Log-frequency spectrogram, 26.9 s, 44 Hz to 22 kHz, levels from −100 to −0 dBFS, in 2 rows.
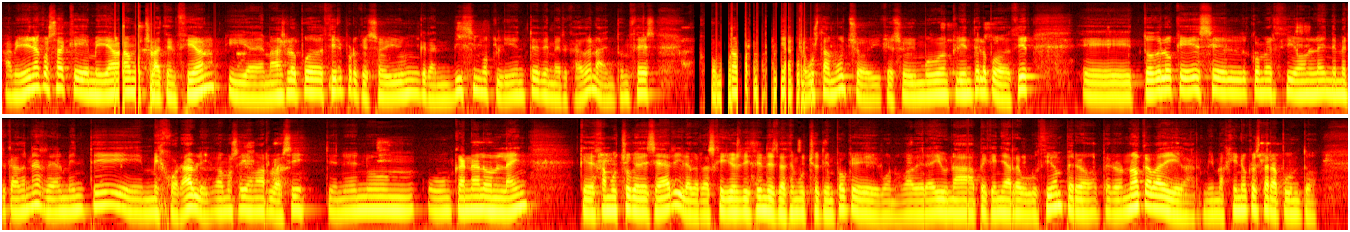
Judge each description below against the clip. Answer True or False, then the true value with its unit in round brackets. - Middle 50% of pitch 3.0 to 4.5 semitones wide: True (3.3 semitones)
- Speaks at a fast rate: True (220 wpm)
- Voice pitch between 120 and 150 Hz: True (135 Hz)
